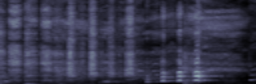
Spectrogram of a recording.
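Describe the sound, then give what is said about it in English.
A woman acting out charades breathes heavily in a quick rhythmic series of breathy pants, ending with a few short, high-pitched squeaky whines. No one speaks. “People just heard heavy breathing.”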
